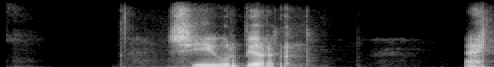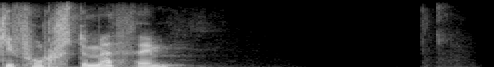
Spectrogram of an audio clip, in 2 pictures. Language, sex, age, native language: Icelandic, male, 30-39, Icelandic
